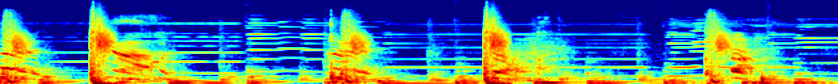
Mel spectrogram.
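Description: Four loud whacks about two seconds apart, each trailing off in a falling pitch, over background music with a steady bass line.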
